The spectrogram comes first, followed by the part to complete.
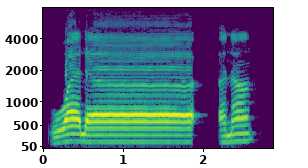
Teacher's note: واو کے اوپر زبر ہے، اس کو ہم نے ہرگز نہیں کھینچنا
